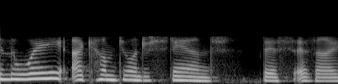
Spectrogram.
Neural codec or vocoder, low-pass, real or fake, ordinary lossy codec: autoencoder, 48 kHz, 32 numbers a frame, DAC-VAE, trained on Japanese speech; 3.6 kHz; fake; AAC, 32 kbps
